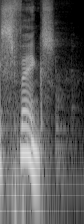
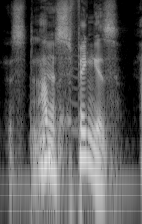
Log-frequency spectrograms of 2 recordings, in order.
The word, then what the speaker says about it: sphinges: What's the plural of sphinx? – I'm gonna say sphinx. – Wrong. Sphingas. – Okay, that's good. – Yeah. – How spell that? – It's sphinx with a G instead of an X. But yes, G-E-S without an X. – Well, is that sphinges? – Sphinges.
